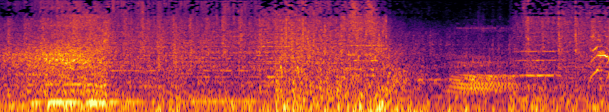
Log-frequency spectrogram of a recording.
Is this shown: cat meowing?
no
